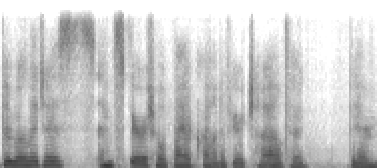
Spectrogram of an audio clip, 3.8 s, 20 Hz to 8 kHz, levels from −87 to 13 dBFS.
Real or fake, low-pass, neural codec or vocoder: fake; 7.2 kHz; codec, 16 kHz, 1 kbps, FreqCodec, smaller model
